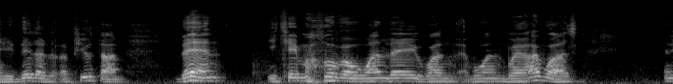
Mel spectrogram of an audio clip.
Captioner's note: laughing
